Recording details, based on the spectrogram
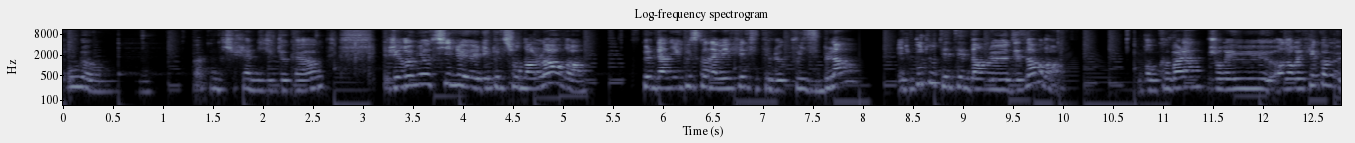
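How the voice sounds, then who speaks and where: Chatty French woman, distant mic. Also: medium pitch. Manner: chatty, rambling, reads viewer comments aloud. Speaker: livestream host. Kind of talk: casual live chat with viewers, running a quiz. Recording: distant mic with music behind.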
